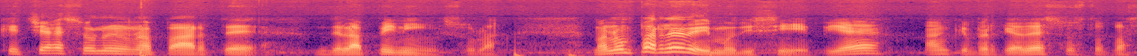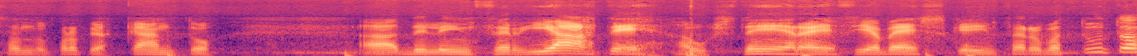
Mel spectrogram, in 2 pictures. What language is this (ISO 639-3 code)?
ita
